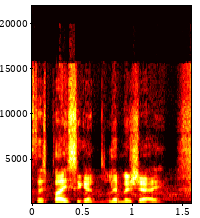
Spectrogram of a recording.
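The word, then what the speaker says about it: Limoges: Limmerge or Limog. I'm sure it's not Limog, but that's how it's spelled.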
